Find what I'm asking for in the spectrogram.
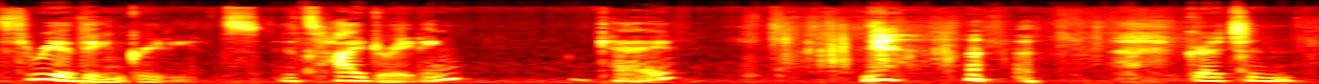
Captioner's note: laughs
